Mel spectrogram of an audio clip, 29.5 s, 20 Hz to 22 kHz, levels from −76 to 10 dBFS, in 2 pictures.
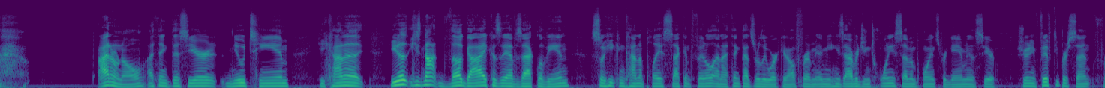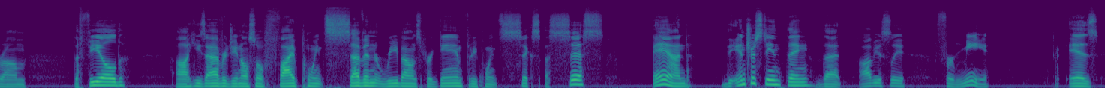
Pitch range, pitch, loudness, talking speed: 115-130 Hz, 120 Hz, -26 LUFS, 150 wpm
